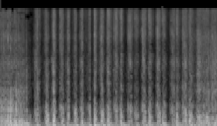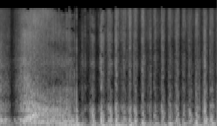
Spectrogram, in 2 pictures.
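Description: A foam brush is scratched rapidly over the top of an orange foam microphone windscreen coated with dried paint. The result is a dense, fast run of rough scratching strokes with a heavy low rumble, broken midway by one longer, continuous, brighter scrape before the quick strokes resume.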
